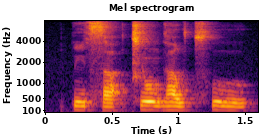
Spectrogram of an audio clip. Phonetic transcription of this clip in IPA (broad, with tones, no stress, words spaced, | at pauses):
pĩ˧ sa˨ʔ t͡ɕɔ̃˦ɡa˥˧wt͡sʰu˥˧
